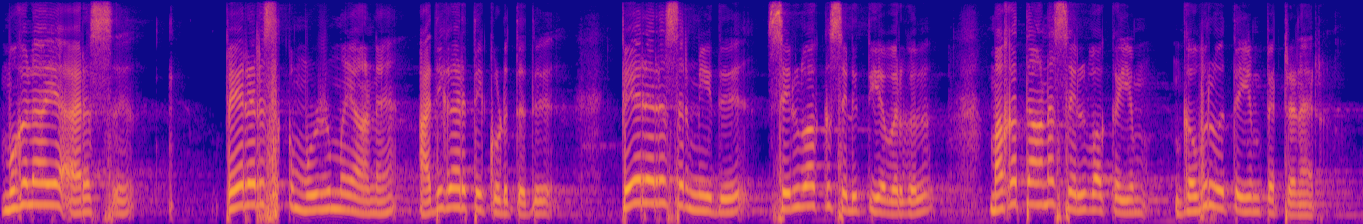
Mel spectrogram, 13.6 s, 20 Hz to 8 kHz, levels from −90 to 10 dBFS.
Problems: none marked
